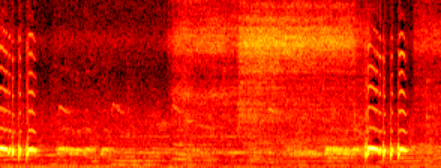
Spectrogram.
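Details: Local zebra dove singing in tumbak cucukan style: two brief bursts of rapid staccato coo notes about five seconds apart, with soft rolling coos and a faint high hiss in between.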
